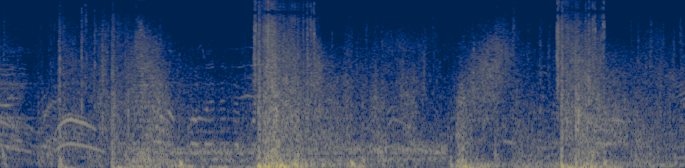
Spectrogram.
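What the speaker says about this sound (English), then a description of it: "Hear gunshots." Bursts of gunfire in Red Dead Redemption crack and boom in several volleys over a busy, noisy background, with a voice speaking intermittently.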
